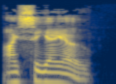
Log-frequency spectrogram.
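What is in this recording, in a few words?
"icao", British English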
